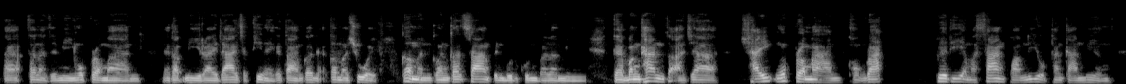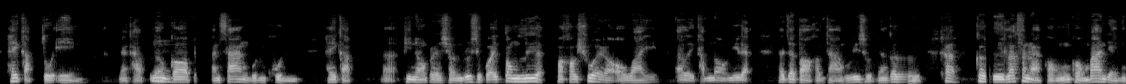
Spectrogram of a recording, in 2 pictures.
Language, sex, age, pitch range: Thai, male, 30-49, 100-120 Hz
